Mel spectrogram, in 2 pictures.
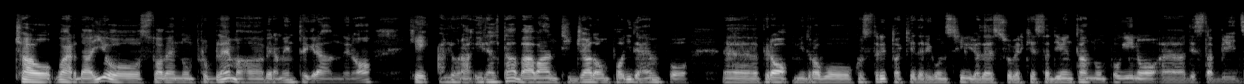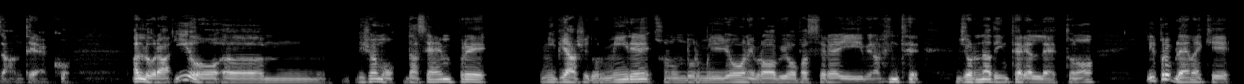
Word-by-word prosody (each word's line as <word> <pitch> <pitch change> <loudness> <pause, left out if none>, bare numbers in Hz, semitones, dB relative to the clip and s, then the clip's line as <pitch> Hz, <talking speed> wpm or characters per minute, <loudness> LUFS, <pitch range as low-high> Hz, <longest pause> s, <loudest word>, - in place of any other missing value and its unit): Ciao, 105 -3 +7
guarda, 105 -4 +1
io 95 -1 +3
sto 95 - -5
avendo 95 -1 -1
un 90 - -5
problema 85 0 -1
veramente 105 +3 -5
grande, 85 0 -5
no, 110 - -4 0.4
che 100 -3 -1
allora 105 +1 -6
in 105 - -7
realtà, 110 +8 -2
va - - +4
avanti 95 -3 0
già 110 +6 +1
da - - +3
un 95 -1 -5
po' 95 +2 -4
di 120 - +1
tempo, 105 -6 -5 0.3
ehm, 90 -2 -3
però 105 - +5
mi 95 - -7
trovo 90 -1 -1
costretto 130 +10 -2
a - - -4
chiedere 90 -2 -6
consiglio 90 +1 -4
adesso 85 -2 -3
perché - - -5
sta - - -4
diventando 95 +1 -2
un 90 - -6
pochino, 95 -2 -1
ehm, 80 0 -6
destabilizzante 85 +1 -6
ecco. - - -13 0.6
Allora - - +7
io, 90 -2 +3
uhm, 85 -1 -8 0.3
diciamo 110 -2 -1
da - - -4
sempre, 115 -1 +2 0.5
mi 105 +1 -7
piace 105 -1 +3
dormire, 110 +7 +2
sono 100 - -11
un 95 0 -8
dormiglione 95 +1 -1
proprio, 95 +1 +2
passerei 90 -1 -1
veramente 105 +9 -1 0.3
giornate 110 +2 +3
intere 100 - +1
a - - +6
letto, 90 -1 -2
no, - - -2 0.5
il - - 0
problema 110 - +6
è 100 - -5
che 95 -3 -3
95 Hz, 150 wpm, -23 LUFS, 90-105 Hz, 0.6 s, Ciao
